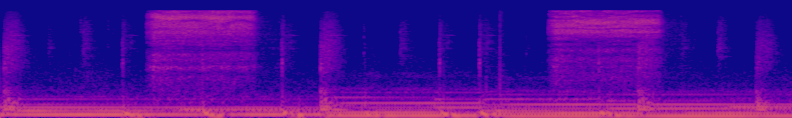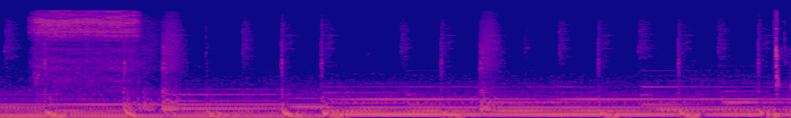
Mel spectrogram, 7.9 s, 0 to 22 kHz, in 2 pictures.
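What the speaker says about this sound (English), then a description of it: "holding it about 7 or 8 inches away, just spraying it through the top" GO24•7 Control hair spray is spritzed from about seven or eight inches onto a man's hair in a barbershop, giving three short loud hissing bursts amid rattling mechanical clicks from the pump nozzle.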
